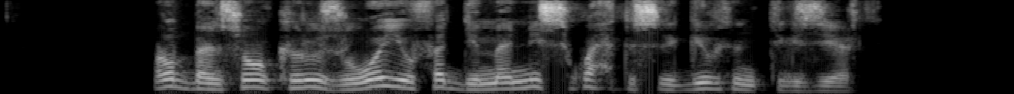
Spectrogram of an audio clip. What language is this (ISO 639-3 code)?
kab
